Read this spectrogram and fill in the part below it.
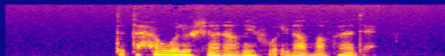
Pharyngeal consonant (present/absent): present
